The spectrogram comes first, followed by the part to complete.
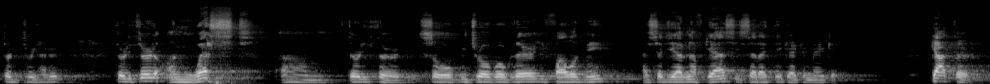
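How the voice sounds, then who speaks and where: A male pastor with an American accent preaches in an easy storytelling way, often repeating himself as he talks. His voice is mellow and relaxed at a middle pitch. It rings with the long reverb of a large church sanctuary. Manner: storytelling, conversational with quoted dialogue and repetitions. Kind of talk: sermon.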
